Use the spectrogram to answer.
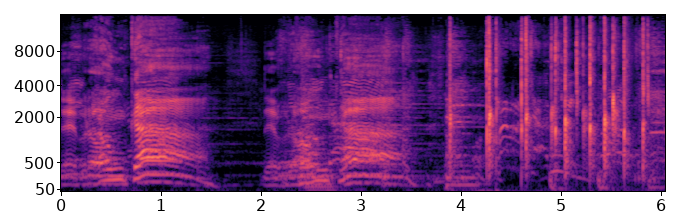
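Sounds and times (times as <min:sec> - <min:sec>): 
speech: 0:00.0 - 0:03.6
hands clapping: 0:03.4 - 0:06.0.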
